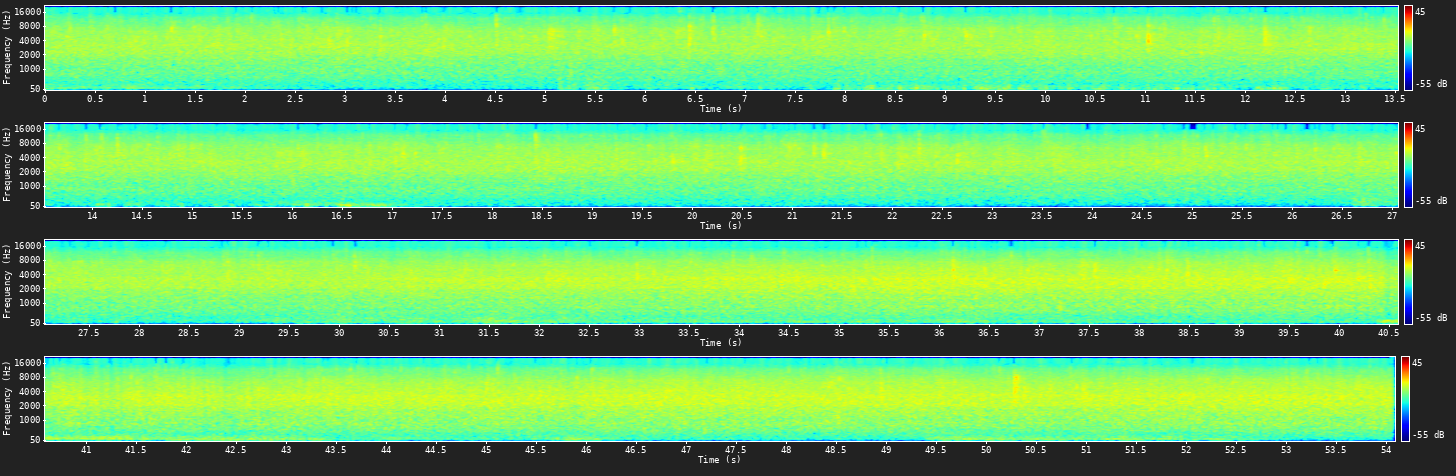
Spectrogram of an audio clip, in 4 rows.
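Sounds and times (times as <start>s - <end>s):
heavy rain falling: 0.0s - 54.0s
distant thunder rumbles: 49.4s - 52.8s.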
